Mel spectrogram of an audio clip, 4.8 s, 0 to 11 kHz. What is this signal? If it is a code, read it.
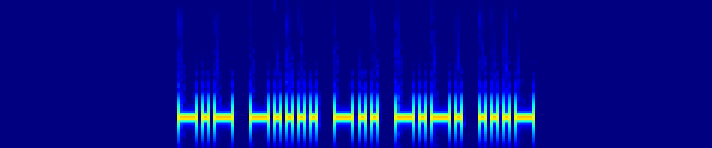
Morse code, heard as a keyed tone, about 30 wpm, 700 Hz. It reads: K6DCV
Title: USA Call Signs - 5 Characters - 4x Character Spacing - 30wpm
